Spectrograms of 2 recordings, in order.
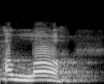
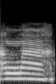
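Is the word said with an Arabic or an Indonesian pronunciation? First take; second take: Arabic; Indonesian. First: It is said with an Arabic pronunciation. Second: It is said with an Indonesian pronunciation. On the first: The speaker calls it right. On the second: The speaker calls it wrong. "Allah ini kan cuma Indonesia yang baca Allah"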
